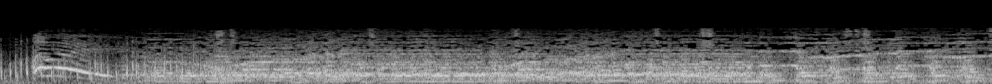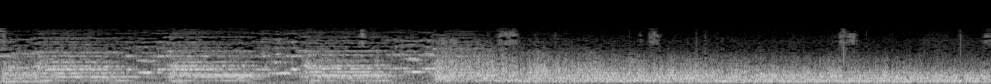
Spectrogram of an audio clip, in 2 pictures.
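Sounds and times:
storm wind roaring: 0.0s - 19.8s
sustained musical tones: 1.2s - 15.5s.

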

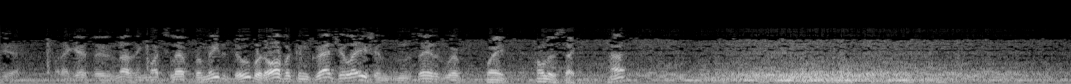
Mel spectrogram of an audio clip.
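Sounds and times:
speech: 0.0s - 6.5s
plane taking off: 0.0s - 10.6s.

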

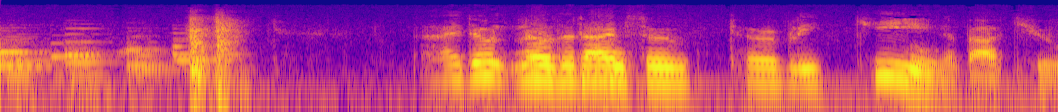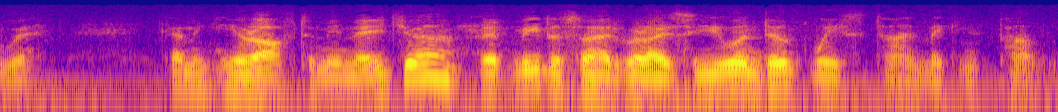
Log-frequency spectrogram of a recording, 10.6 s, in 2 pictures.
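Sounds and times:
door being shut: 0.9s - 1.4s
speech: 2.3s - 10.5s.

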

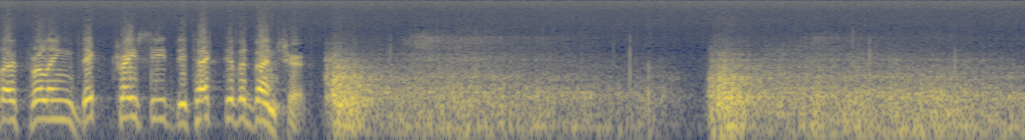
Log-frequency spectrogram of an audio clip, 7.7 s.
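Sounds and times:
speech: 0.0s - 2.6s
boom of puffing guns in a cereal plant: 2.4s - 7.6s.

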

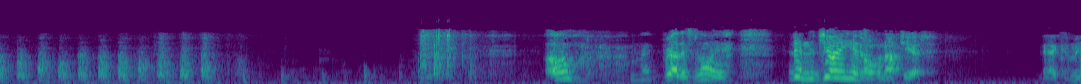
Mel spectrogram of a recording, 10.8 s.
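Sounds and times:
knocks on an apartment door: 0.0s - 4.2s
rhythmic thumping pulses: 0.0s - 4.2s
speech: 5.6s - 9.4s, 10.4s - 10.7s.

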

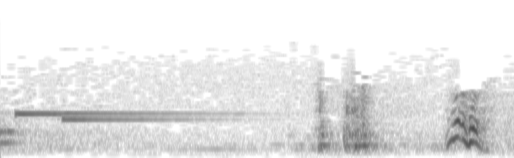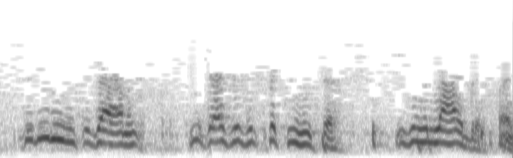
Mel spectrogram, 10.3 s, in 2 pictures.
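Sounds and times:
apartment doorbell ringing: 0.0s - 2.6s
speech: 4.5s - 10.2s.

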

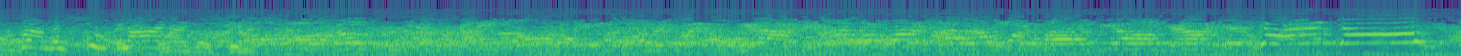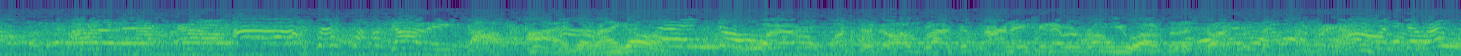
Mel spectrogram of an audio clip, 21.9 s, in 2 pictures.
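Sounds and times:
crowd chatter: 0.0s - 21.9s
speech: 0.6s - 2.2s
laughs in a crowd: 13.0s - 14.2s.

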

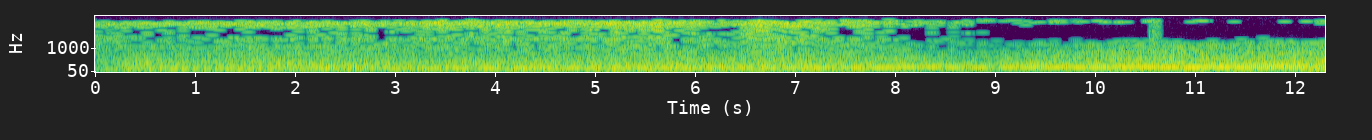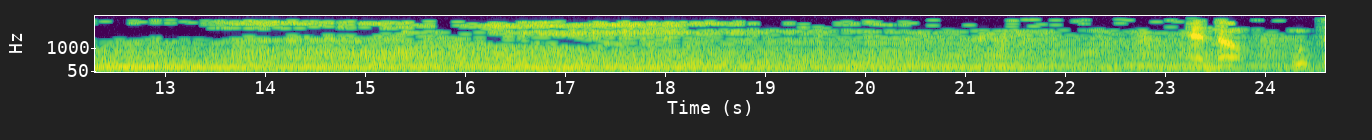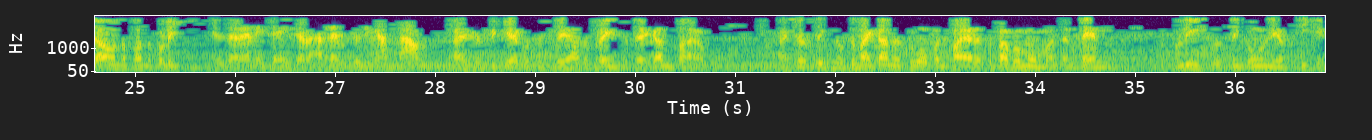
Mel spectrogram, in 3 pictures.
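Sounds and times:
aircraft engine taking off: 0.0s - 36.8s
speech: 24.8s - 36.8s.

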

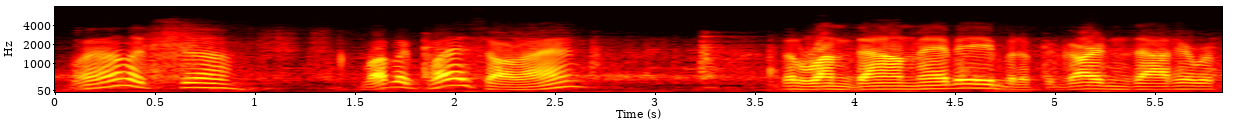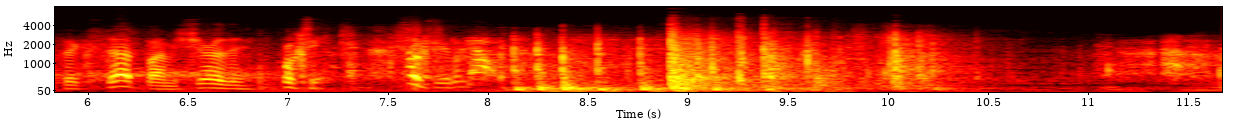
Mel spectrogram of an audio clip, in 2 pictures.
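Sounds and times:
speech: 0.1s - 2.8s, 3.6s - 8.2s
window shutter banging: 8.0s - 10.5s.

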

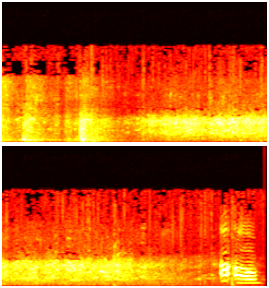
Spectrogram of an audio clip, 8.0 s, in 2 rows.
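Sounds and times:
someone crashing through the roof: 0.0s - 2.3s
clattering rumbling debris: 0.0s - 2.8s
laughter: 0.3s - 7.3s.

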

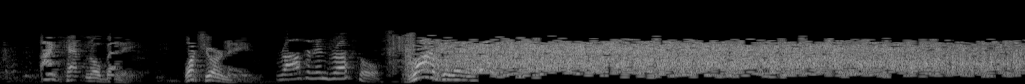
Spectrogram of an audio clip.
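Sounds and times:
speech: 0.4s - 5.1s
applause: 3.9s - 10.2s.

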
